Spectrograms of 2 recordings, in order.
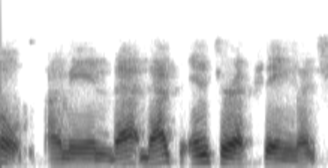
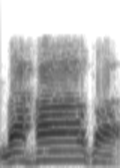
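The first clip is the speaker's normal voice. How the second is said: mock Boston accent; 3 semitones higher, slower than usual. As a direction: parody a bad Boston accent. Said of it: "they don't sound like that".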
